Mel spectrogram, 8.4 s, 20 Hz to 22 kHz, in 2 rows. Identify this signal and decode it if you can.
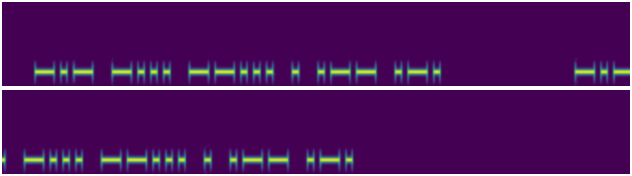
Morse code, heard as a keyed tone, about 28 wpm, 700 Hz. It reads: KB7EWR KB7EWR
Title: USA Call Signs - 6 Characters - Repeated 2x - 28wpm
